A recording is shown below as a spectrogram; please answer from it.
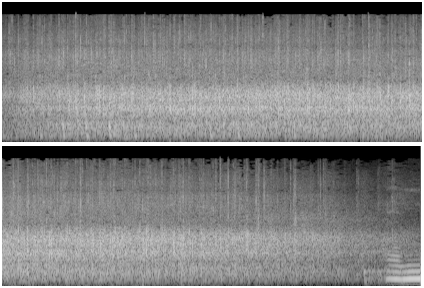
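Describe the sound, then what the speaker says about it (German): A charity concert audience in Vienna gives warm, steady applause, loud and continuous for several seconds, easing slightly near the end as a voice begins. "Einen herzlichen Applaus bitte."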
